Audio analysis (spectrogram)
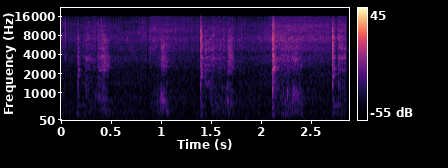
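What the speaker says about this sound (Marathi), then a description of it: "आपण आता अद्रक लसूण पेस्ट व्यवस्थित 2 ते 3 मिनिटं परतून घेऊ" Ginger garlic paste sautéed in a pan, with a spatula stirring in a series of distinct scraping strokes over a soft, steady sizzle, close and fairly quiet with no talking.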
